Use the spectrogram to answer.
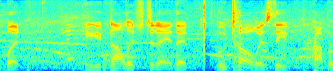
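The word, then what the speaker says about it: Buttó: However, there is an accent both on the E of Jose and the O of Butto.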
